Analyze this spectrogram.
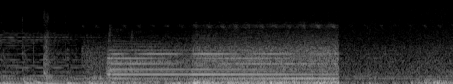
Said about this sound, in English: Across the world this morning, Catholic Church bells rang in honor of Pope Emeritus Benedict.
